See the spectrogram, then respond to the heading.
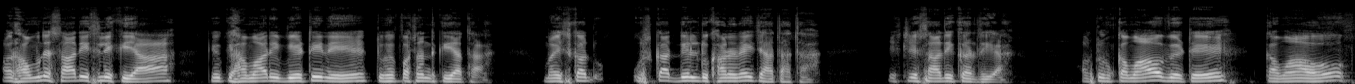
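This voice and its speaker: A man's voice: on the high side, unhurried, smooth, dry recording, lightly acted. A man voicing a stern, worldly-wise older father in a moral-story cartoon, lecturing and admonishing.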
